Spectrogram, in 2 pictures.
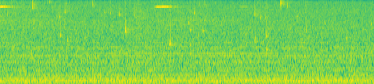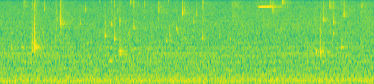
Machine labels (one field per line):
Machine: pump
